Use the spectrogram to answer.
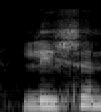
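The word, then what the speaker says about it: listen: लिसन में T silent है।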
